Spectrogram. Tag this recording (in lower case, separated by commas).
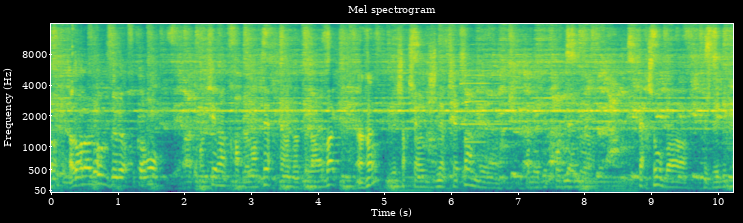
speech, music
